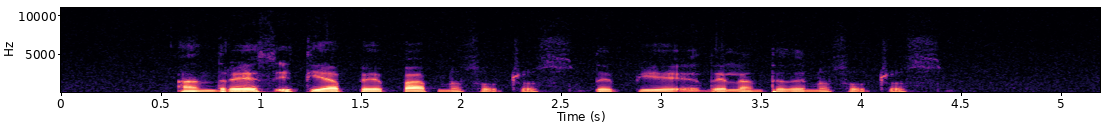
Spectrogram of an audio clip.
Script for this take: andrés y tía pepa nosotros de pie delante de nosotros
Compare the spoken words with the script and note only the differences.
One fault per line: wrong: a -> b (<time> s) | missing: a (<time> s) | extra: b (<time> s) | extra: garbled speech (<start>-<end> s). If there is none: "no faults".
no faults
